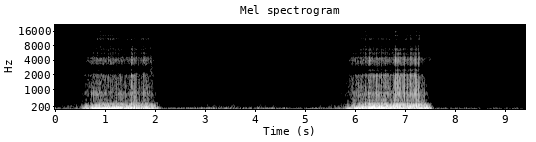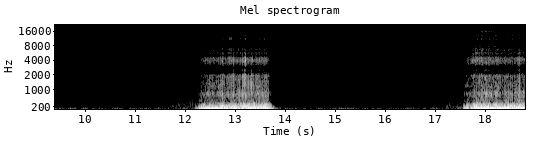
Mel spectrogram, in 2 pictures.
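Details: Heavy night snoring, #snoringgirl: four long, loud, low rumbling snores at about 11 per minute with quiet pauses between them.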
